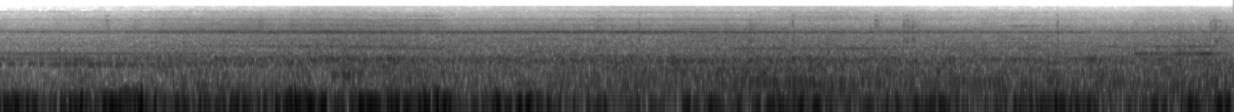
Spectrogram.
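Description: Bangkok BTS Skytrain electric train pulling into an elevated station and running alongside the platform, with a steady high-pitched whine that fades near the end.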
